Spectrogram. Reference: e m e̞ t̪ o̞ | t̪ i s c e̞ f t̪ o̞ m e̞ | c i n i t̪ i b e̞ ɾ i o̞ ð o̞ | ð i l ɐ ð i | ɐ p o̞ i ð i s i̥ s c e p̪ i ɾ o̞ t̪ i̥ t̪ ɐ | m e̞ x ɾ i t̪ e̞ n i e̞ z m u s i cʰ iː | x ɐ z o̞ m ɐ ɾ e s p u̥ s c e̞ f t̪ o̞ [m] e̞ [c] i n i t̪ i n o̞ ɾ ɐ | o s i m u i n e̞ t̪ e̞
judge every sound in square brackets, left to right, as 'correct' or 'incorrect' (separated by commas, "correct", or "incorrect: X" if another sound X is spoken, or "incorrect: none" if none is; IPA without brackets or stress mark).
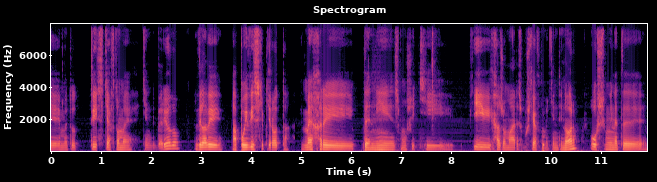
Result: correct, correct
